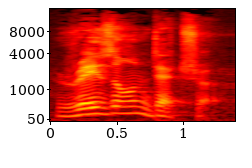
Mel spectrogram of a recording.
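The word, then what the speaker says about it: raison d'être: term of my viewers Valkyrie and rsr typeu rezone datra it means reason for being a reason to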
